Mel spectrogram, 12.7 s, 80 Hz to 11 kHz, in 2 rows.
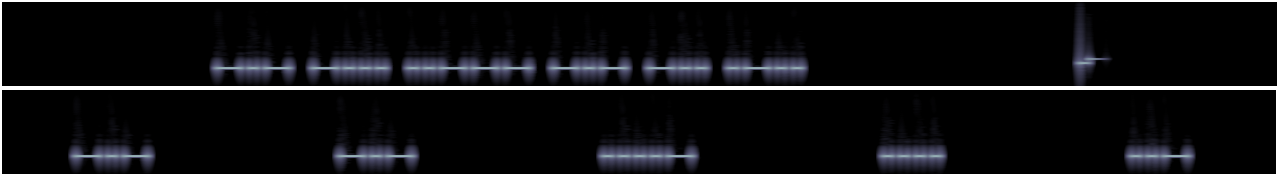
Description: Morse code, heard as a keyed tone, about 30 wpm, spaced as for 14 wpm, 700 Hz. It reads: KB2KDL KK4HU
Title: USA Call Signs - 6 Characters - 8x Character Spacing - 30wpm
